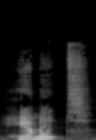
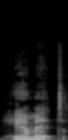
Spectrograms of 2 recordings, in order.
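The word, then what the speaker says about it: Hammitt: item that I got this is the brand Hammett see if I can get a little closer here Hammett Los Angeles so in case you couldn't see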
